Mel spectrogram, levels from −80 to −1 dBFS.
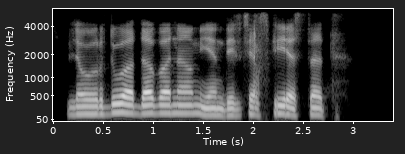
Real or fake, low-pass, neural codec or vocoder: fake; 5.4 kHz; autoencoder, 48 kHz, 32 numbers a frame, DAC-VAE, trained on Japanese speech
